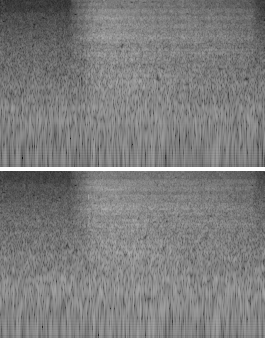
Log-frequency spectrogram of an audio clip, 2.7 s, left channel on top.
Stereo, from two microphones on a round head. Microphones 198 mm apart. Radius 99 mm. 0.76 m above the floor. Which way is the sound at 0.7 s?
10° left (ahead or behind).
